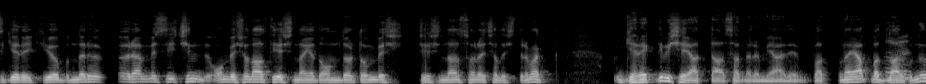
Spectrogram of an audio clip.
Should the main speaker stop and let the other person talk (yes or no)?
no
